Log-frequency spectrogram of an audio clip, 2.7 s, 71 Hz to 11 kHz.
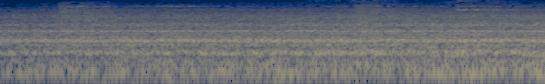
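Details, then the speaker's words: Furrion tankless RV water heater (FR48SR) newly installed on a 2015 Grand Design Reflection fifth wheel, igniting when the hot water tap opens with gas supply on. Steady even roar with faint constant whistle, no sputtering or popping; burner lit, running normally, water heating quickly. "And I hear our water heater kicking on now. I hear it igniting."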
